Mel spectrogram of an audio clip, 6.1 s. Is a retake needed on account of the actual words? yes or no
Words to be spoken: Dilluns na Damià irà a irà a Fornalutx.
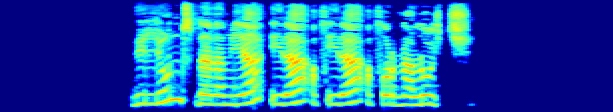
no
